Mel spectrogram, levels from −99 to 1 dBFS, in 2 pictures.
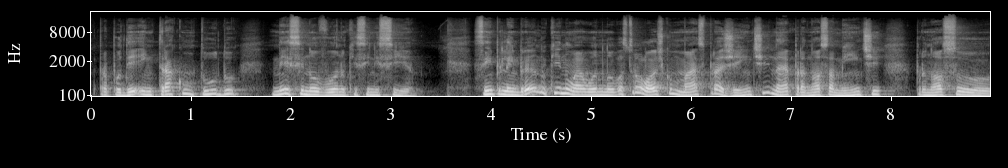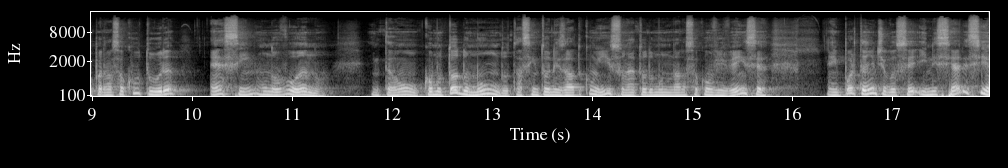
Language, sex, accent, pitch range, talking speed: Portuguese, male, Brazilian, 130-175 Hz, 195 wpm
